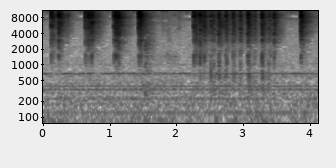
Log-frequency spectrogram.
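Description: Long acrylic nail tips on both hands tap a large, solid, polished speckled granite countertop. Quick, bright clicks come in short bursts, with a denser flurry in the middle, over a steady low hum.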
